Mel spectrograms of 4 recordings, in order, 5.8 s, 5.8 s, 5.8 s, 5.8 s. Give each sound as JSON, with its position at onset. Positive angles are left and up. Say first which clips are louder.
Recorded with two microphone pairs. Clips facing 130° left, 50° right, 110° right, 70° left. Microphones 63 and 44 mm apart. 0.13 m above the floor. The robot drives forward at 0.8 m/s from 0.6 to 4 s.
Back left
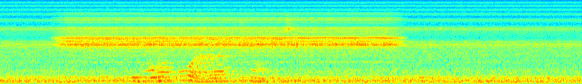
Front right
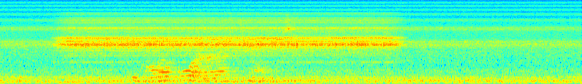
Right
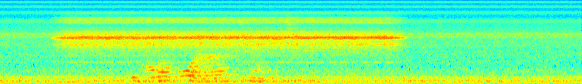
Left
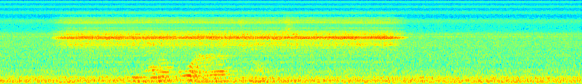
{"t": 1.3, "sound": "a woman speaking", "louder": "back left 2 dB, even", "azimuth_deg": -170, "distance_m": 4.0}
